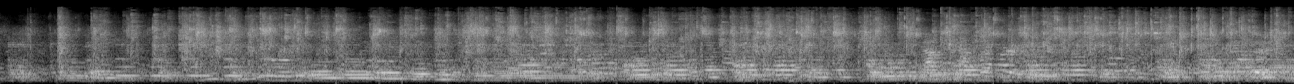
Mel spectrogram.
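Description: Upbeat swing music playing over the clicking of a group's tap shoes on a wooden floor; the music comes in about half a second in.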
